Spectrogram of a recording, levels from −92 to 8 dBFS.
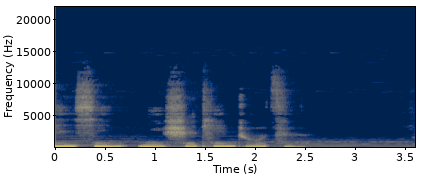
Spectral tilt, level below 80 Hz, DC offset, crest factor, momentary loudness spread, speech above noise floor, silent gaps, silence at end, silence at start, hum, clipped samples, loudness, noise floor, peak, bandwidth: -6.5 dB/octave; -52 dBFS; under 0.1%; 12 dB; 12 LU; 35 dB; none; 1.1 s; 0 s; none; under 0.1%; -19 LUFS; -55 dBFS; -8 dBFS; 10.5 kHz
